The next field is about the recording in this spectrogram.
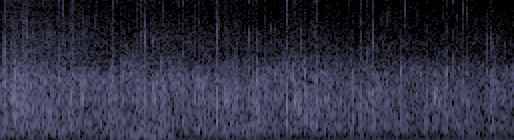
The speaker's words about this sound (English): But can I just have a warm round of applause for all the hands and feet that come together to make this possible?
